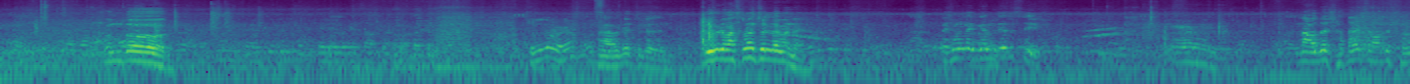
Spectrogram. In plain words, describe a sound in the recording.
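Men talk with animation nearby.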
